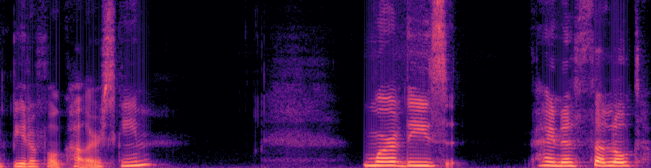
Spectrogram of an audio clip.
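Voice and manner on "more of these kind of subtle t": talking through a yawn; words stretched by a yawn. Real, not acted. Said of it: "Sorry, I'm yawning".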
